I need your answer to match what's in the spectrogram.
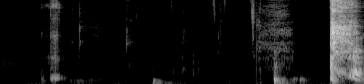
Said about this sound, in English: Now I'm going to cough.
